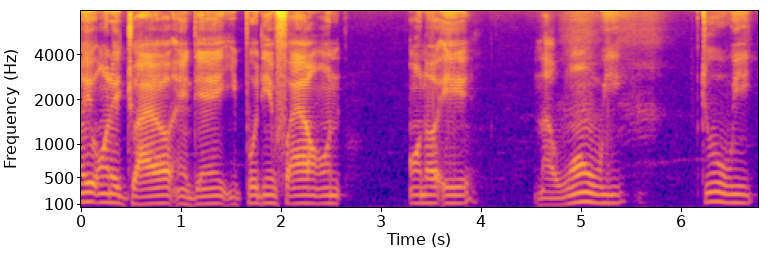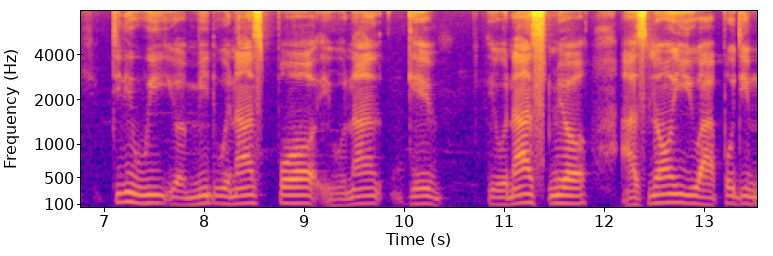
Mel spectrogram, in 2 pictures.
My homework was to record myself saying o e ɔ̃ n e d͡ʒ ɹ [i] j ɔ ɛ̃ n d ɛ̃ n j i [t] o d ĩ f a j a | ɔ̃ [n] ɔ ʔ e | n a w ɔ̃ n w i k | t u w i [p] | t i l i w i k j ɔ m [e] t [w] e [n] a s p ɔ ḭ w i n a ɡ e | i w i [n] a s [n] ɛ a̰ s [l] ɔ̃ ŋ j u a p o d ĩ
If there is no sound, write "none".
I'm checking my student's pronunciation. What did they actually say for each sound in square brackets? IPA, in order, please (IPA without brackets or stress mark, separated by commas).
a, p, n, k, i, w, n, n, m, l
